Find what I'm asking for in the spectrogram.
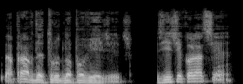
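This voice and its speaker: A man's voice: low-pitched, very animated, fairly quick, breathy edge, dry recording, clean studio sound, heavily acted. A man voicing a fussy male household manager who answers evasively and gossips.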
